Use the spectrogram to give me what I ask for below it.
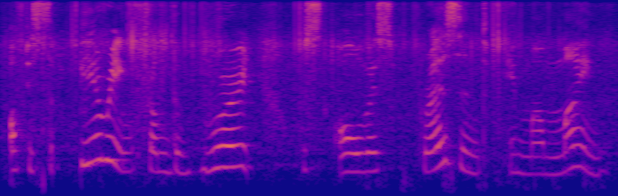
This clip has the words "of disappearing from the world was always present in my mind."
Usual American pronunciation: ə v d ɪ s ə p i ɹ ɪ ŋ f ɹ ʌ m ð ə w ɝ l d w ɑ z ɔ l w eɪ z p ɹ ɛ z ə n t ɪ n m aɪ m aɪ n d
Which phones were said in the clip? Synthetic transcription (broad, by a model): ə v d ɪ s ə p i ɹ ɪ ŋ f ɹ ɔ m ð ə w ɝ d w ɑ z ɔ l w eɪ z p ɹ ɛ z ə n t ɪ n m aɪ m aɪ n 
